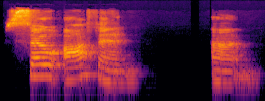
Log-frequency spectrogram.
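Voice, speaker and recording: A woman meditation teacher speaking gently and reflectively, in a voice of middle pitch. She slows down to list words one after another. The recording has a roomy echo. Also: creaky. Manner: gentle, reflective, lists words in slow cadences. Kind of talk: teaching talk on a video call.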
